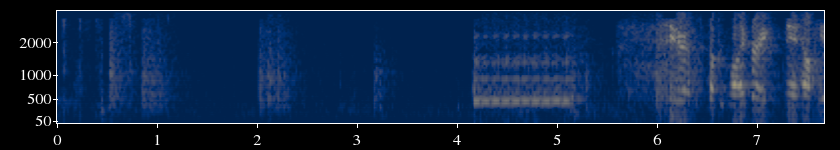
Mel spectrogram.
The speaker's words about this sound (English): It takes a long time to dial that.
